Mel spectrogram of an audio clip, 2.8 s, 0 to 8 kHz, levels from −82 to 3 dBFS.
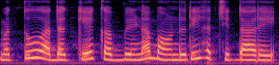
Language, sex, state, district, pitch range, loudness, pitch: Kannada, female, Karnataka, Bidar, 245-290 Hz, -14 LUFS, 255 Hz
